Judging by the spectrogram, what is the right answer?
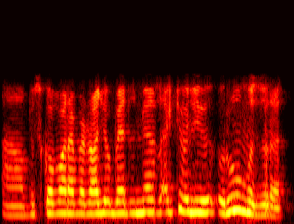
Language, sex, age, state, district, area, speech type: Kashmiri, male, 18-30, Jammu and Kashmir, Kupwara, rural, conversation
